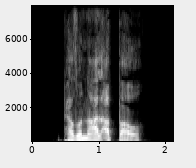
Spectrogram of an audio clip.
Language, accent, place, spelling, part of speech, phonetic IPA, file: German, Germany, Berlin, Personalabbau, noun, [pɛɐ̯zoˈnaːlʔapˌbaʊ̯], De-Personalabbau.ogg
- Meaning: downsizing (laying off of personnel)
